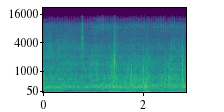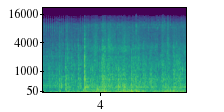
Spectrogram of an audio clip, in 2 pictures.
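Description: A bicycle rattles and clicks over roots and rocks.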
